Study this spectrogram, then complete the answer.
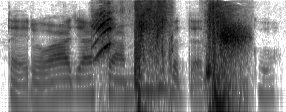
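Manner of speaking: loud threatening yell. Acted. Bhabhi vowing to confront her husband, loud threatening yell. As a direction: bellow the threat.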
